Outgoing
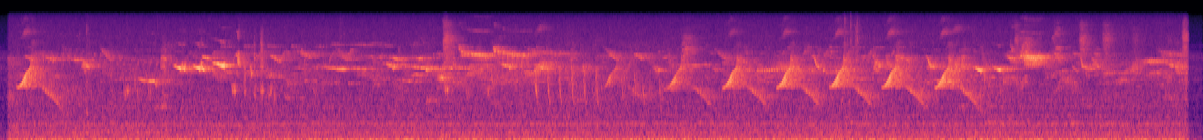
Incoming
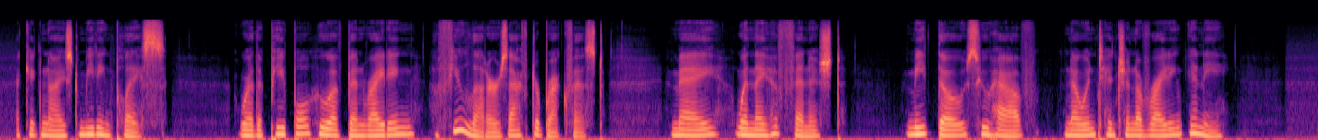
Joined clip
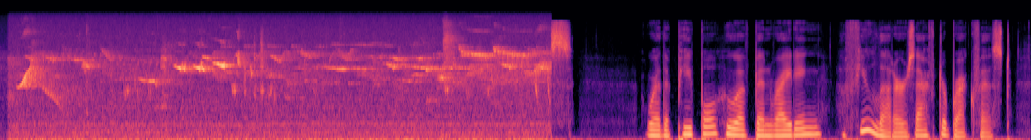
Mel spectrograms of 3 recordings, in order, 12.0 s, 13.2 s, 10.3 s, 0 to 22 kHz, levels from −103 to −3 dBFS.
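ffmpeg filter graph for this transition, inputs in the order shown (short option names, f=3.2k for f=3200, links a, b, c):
-filter_complex "[0:a]apad=whole_dur=10.31,atrim=end=10.31,atrim=end=5.522[a];[1:a]atrim=start=1.448:end=6.24[b];[a][b]acrossfade=d=0.004:c1=hsin:c2=hsin"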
